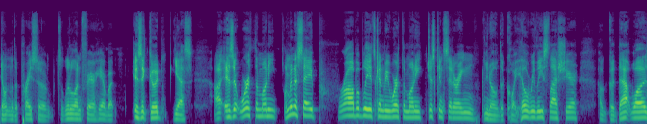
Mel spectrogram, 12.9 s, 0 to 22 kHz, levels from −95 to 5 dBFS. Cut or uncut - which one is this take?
cut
